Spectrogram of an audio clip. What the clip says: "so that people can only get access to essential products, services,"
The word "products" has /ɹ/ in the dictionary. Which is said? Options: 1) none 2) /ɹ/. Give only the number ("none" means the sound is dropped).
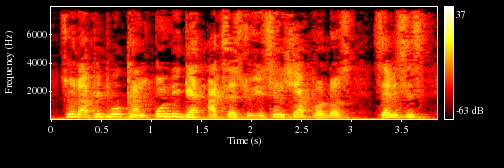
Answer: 2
